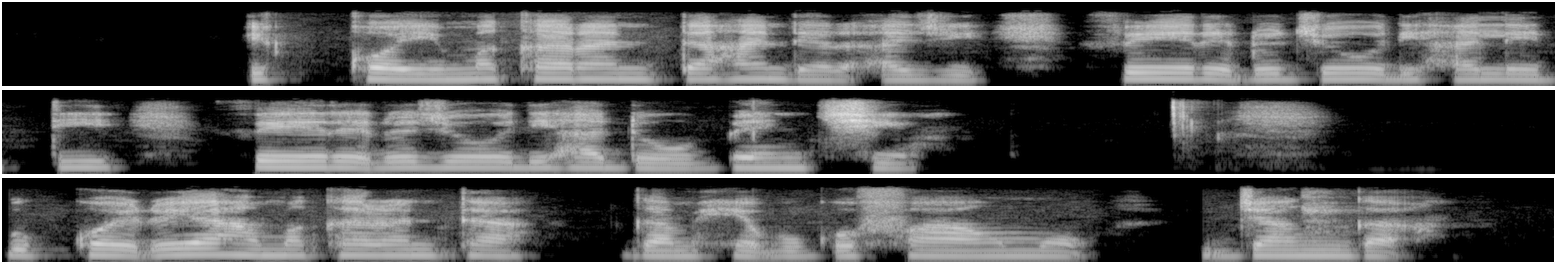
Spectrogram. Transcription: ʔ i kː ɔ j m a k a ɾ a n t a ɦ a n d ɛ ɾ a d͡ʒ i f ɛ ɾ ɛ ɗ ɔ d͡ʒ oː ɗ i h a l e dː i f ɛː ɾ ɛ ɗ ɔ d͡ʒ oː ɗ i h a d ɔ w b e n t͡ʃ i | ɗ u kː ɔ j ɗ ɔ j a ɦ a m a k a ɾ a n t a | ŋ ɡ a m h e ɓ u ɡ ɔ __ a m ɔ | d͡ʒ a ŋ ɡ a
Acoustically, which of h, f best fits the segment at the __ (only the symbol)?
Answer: f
